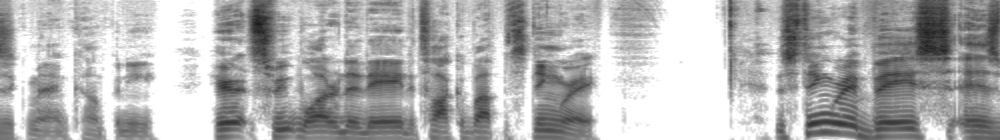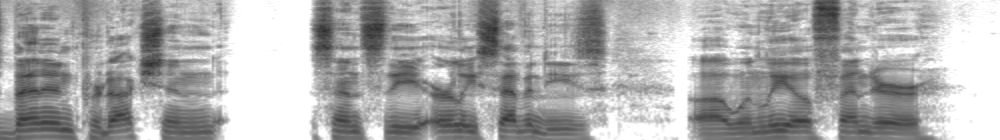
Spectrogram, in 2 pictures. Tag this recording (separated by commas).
Speech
